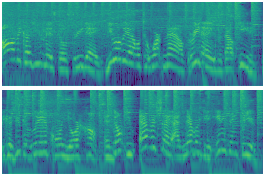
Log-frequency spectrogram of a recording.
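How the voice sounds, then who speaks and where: Clear music plays in the background as a man does a put-on character voice, high in pitch, at a moderate pace. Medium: read story. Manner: stern, lecturing.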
